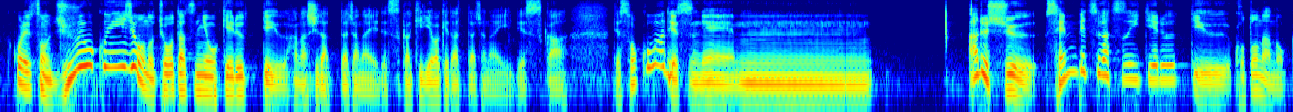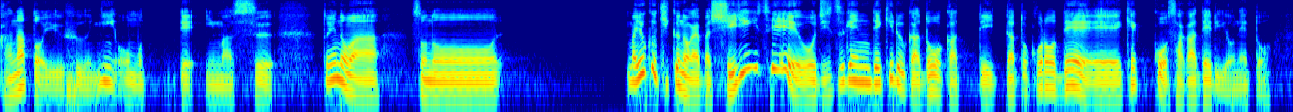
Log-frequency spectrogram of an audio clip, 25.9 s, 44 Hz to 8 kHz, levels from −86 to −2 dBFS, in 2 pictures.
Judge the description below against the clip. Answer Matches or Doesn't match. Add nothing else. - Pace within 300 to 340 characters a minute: Matches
